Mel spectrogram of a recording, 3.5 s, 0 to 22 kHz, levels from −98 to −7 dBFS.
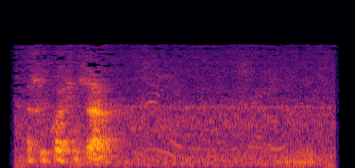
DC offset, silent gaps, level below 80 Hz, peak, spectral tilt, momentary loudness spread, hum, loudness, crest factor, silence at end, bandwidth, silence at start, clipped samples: under 0.1%; none; -54 dBFS; -10 dBFS; -6 dB/octave; 18 LU; none; -31 LUFS; 22 dB; 0.2 s; 7.6 kHz; 0.15 s; under 0.1%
